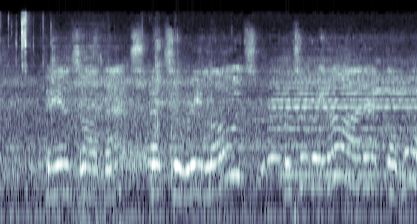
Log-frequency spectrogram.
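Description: Faint televised hockey broadcast audio: a commentator's voice over arena sound as the game clock runs out.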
